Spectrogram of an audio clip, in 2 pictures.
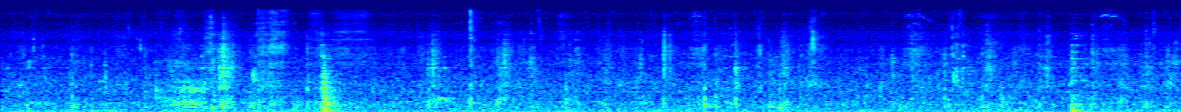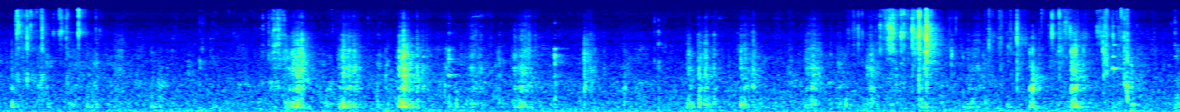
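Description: A person chewing and crunching mouthfuls of crispy fried dried fish (danggit) with rice, with short crackles as the brittle fish is pulled apart by hand. The crunches come in scattered clusters, loudest near the end.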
